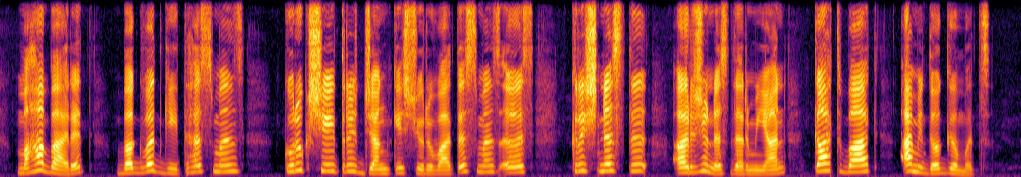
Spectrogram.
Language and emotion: Kashmiri, neutral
